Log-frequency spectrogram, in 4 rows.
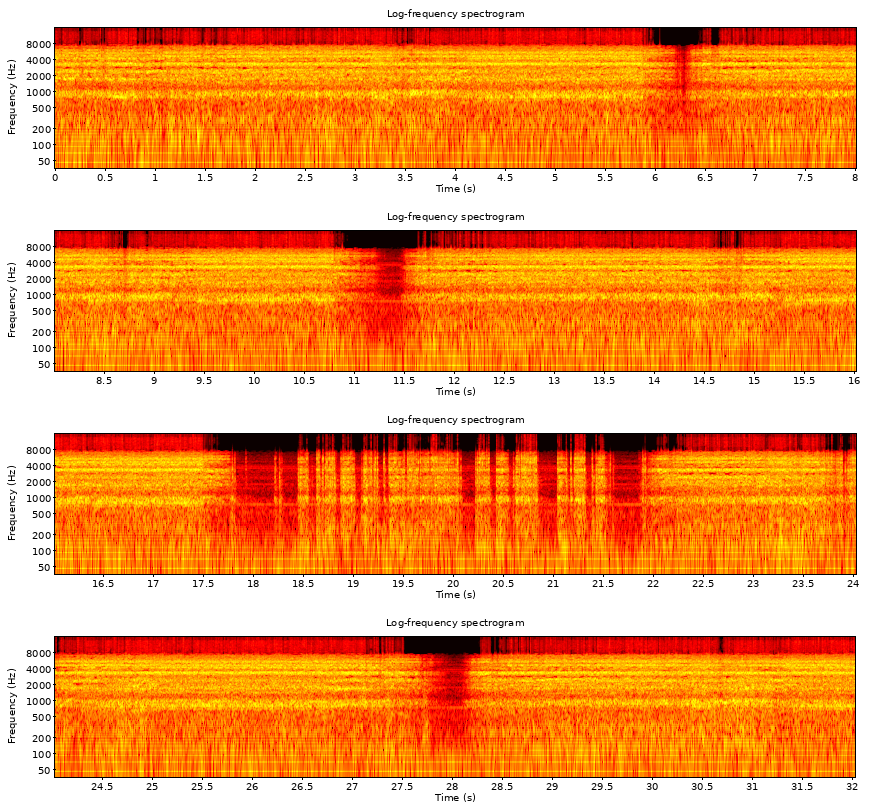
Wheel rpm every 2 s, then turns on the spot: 220, 160, 180, 150, 140, 140, 190, 140, 190, 20, 20, 130, 160, 180, 130, 150.
18-22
